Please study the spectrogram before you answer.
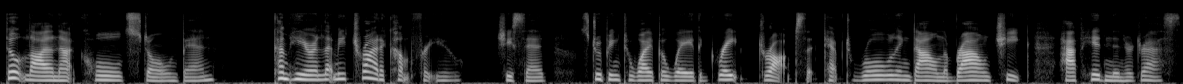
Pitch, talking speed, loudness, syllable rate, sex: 195 Hz, 190 wpm, -22 LUFS, 4.4 syllables/s, female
